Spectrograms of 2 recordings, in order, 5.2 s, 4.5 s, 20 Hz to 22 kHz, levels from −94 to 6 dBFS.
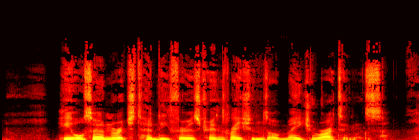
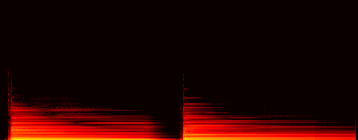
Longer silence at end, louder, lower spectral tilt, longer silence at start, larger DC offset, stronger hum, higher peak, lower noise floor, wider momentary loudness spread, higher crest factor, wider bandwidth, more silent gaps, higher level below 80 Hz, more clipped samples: first, 0.4 s vs 0.05 s; first, -23 LUFS vs -32 LUFS; second, -5.5 dB/octave vs -10.5 dB/octave; first, 0.75 s vs 0.1 s; neither; neither; first, -6 dBFS vs -18 dBFS; first, -61 dBFS vs -52 dBFS; second, 11 LU vs 19 LU; about the same, 16 dB vs 14 dB; first, 15.5 kHz vs 5 kHz; neither; first, -54 dBFS vs -66 dBFS; neither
